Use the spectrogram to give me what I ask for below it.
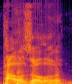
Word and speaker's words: Palazzolo: Palazzolo. Yeah, there's an extra. – I so respect my mess of his name. Sorry, Steve. – They throw the syllables at you. It's an extra syllable.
